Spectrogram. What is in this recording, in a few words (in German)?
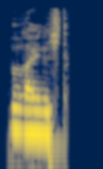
"bereinigt", German; adjectives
